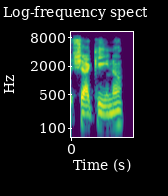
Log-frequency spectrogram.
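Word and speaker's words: Giacchino: kiroga lo via jachino nosotros decimos jachino porque yo sé que en italiano se pronuncia shino pero como era argentino de pura sepa lo pronunciamos en castellano no y es hí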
